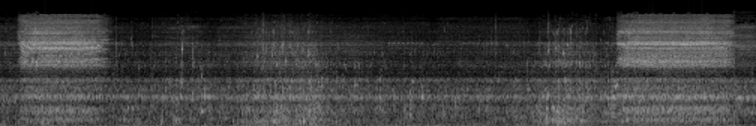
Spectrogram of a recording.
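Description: Scuba diver breathing through a regulator underwater: two long hissing breaths, one near the start and one near the end, with softer bubbling of exhaled air in between, over a steady underwater hiss.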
